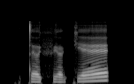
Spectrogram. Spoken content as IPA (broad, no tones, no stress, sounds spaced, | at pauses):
t ə fʲ ʌ kʲ ɛ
